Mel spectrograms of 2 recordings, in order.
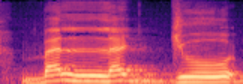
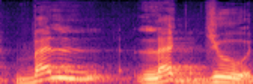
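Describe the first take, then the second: First: Very slow balaju held in one breath; correct, one breath. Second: Very slow balaju broken by a stop; wrong reading, breath break. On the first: Teacher models one-breath recitation for students. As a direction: draw balaju out in a single breath. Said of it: "kita nafaskan satu nafas". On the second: Teacher imitates a student stopping mid-word. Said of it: "Dia terberhenti". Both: Shown as a demonstration.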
